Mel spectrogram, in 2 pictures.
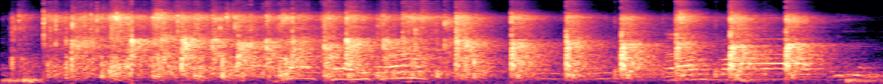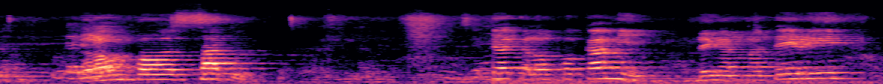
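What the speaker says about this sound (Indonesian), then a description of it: "Tepuk tangan, teman-teman." Students clap in unison during an Islamic class presentation, a run of sharp rhythmic claps that stops about halfway through, after which a voice speaks alone.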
